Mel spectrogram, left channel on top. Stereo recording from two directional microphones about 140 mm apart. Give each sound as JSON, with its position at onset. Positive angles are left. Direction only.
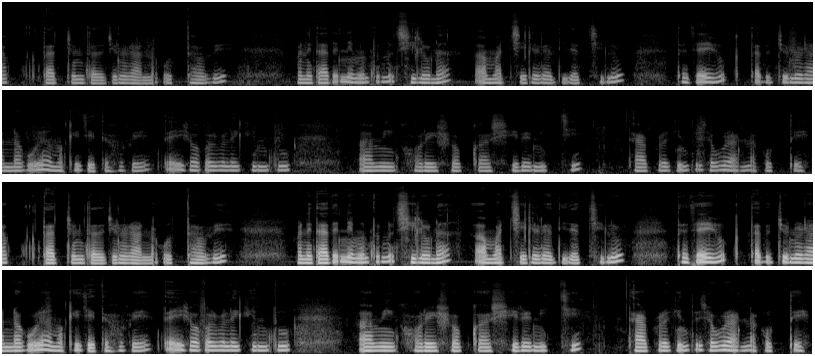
{"t": 0.0, "sound": "speech", "side_deg": -40}
{"t": 3.5, "sound": "speech", "side_deg": -30}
